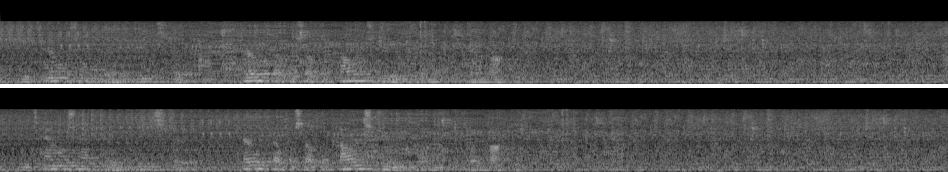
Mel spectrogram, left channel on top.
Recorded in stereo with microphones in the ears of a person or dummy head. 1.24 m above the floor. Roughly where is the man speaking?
Right.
